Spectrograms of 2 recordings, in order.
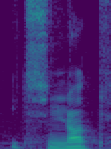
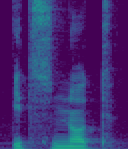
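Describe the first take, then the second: Both takes have the same delivery.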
